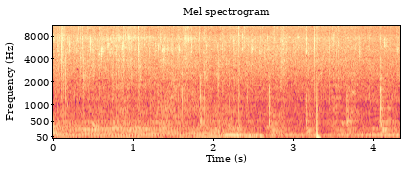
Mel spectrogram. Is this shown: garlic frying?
yes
